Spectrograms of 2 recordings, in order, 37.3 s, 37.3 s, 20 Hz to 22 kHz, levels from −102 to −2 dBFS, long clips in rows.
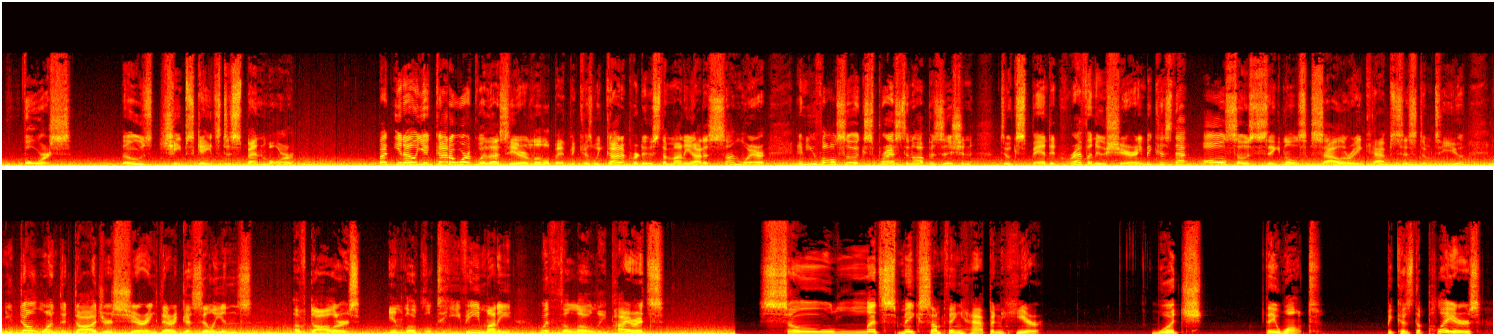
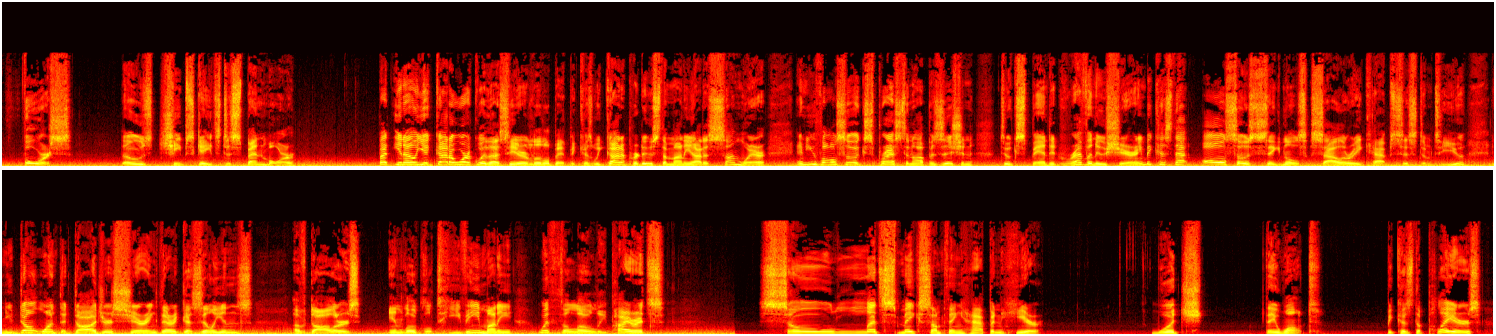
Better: second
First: wind noise on the microphone; heavy; until 28 s; 10 dB below the speech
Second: wind noise on the microphone; occasional gusts; until 28 s; 20 dB below the speech

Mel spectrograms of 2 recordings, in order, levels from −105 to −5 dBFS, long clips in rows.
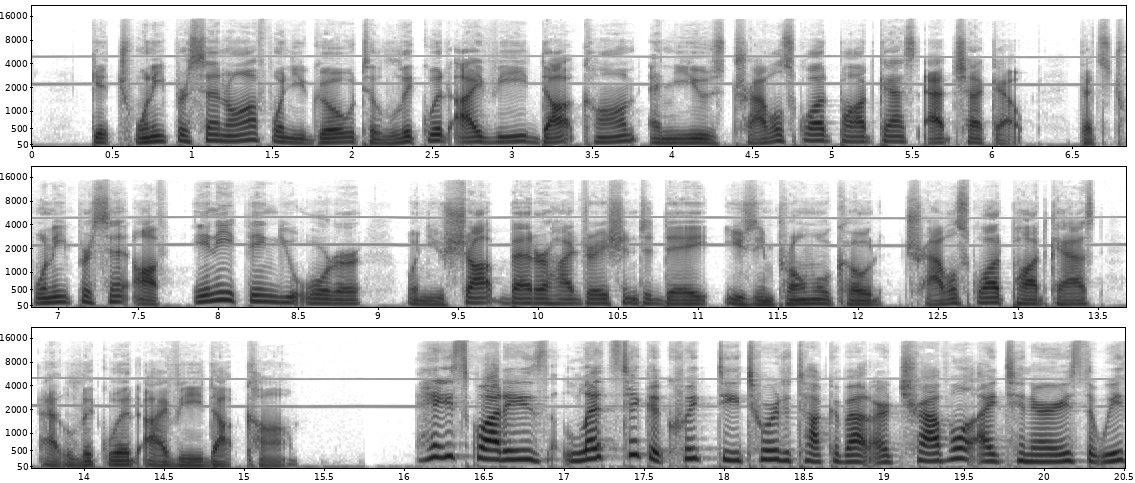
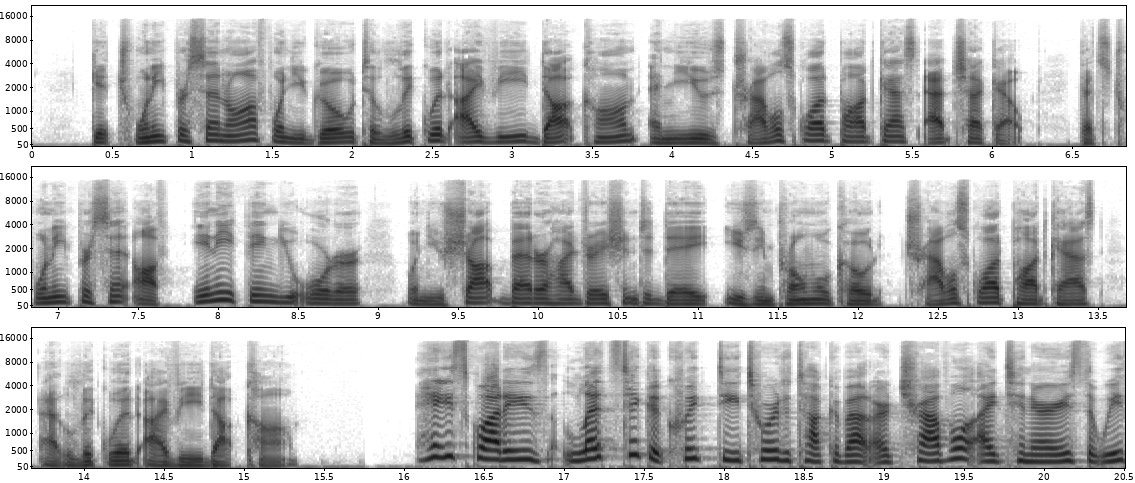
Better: second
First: high-pitched whine; faint; throughout; 2 kHz, 35 dB below the speech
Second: none

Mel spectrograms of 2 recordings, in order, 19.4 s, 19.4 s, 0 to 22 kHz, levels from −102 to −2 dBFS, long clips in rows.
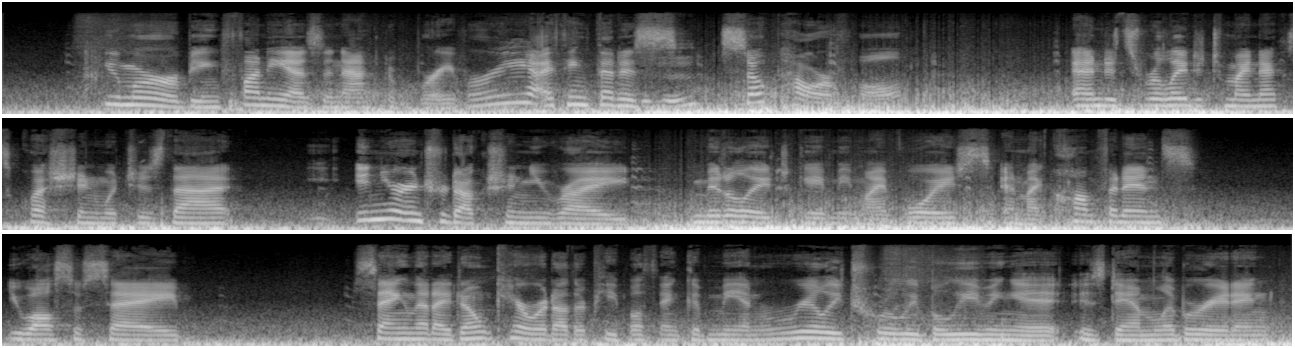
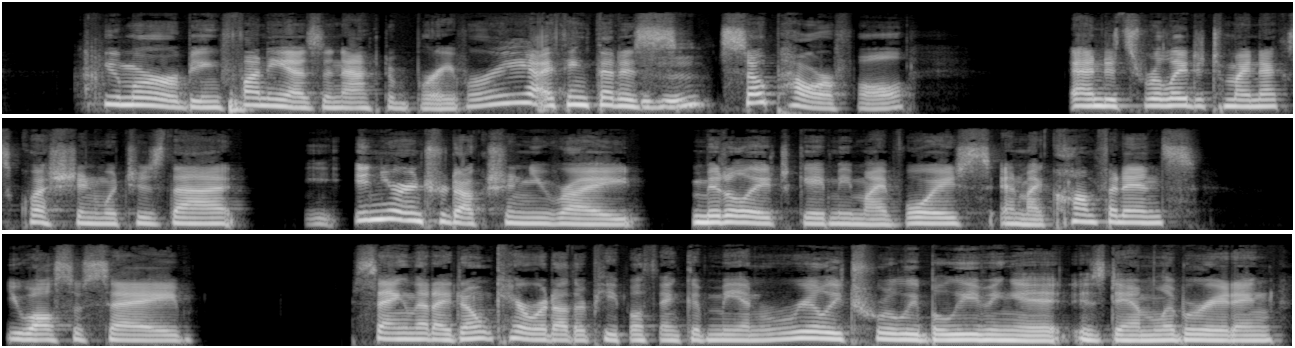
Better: second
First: wind noise on the microphone; occasional gusts; 10 dB below the speech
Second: none

